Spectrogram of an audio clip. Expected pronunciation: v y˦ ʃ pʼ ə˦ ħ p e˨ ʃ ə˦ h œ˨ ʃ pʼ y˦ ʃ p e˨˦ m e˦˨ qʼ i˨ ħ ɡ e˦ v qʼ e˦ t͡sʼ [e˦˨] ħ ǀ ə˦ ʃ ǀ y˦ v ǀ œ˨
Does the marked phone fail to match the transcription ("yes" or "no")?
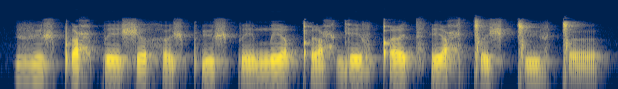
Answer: no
